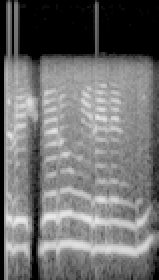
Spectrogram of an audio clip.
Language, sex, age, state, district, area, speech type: Telugu, female, 30-45, Andhra Pradesh, Konaseema, rural, conversation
